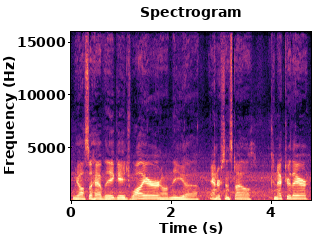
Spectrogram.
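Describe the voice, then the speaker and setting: A man's voice: a little high, flat delivery, normal speed, pushed and bright, a little hiss or hum. A man giving a casual, unscripted hands-on walkthrough of an installation, explaining things in a matter-of-fact way. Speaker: hobbyist presenter showing a radio installation.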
